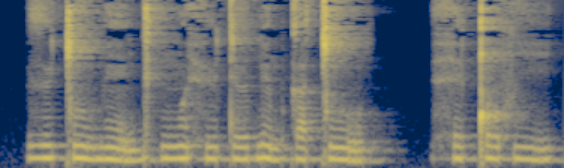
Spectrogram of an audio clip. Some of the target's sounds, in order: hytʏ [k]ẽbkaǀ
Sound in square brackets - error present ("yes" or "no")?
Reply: yes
